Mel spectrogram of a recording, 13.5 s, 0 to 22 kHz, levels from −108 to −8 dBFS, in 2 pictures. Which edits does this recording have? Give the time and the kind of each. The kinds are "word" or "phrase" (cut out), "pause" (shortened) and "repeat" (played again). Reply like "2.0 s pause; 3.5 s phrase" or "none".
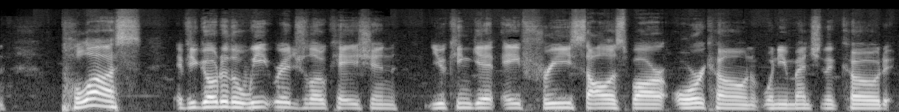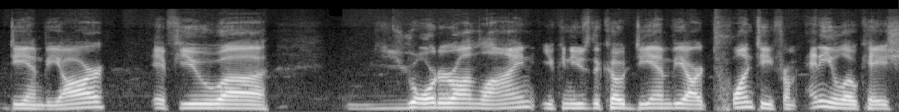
5.3 s word; 7.8 s word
